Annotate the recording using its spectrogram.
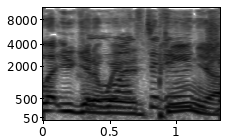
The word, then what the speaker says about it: piña: Yeah, but piña, if it's an N with the squiggle over the top, that is pronounced with the yay. Iña.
